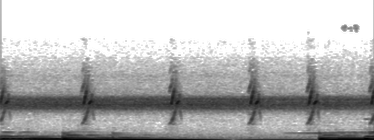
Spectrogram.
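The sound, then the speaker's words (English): A male long-billed hermit hummingbird, looking for a mate, gives four brief, high-pitched sweeping chirps at a steady pace as part of a courtship display in a forest, over a continuous high whine and low, sustained tonal music. “A long-billed hermit is warming up for a performance.”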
